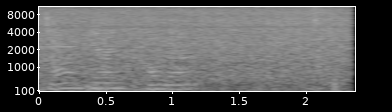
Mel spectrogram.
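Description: Ocean surf washing onto the shore as a steady rushing wash, with a voice speaking briefly in the first second.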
